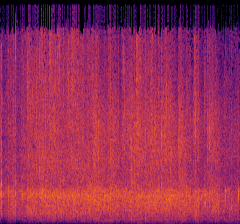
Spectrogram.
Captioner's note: applause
